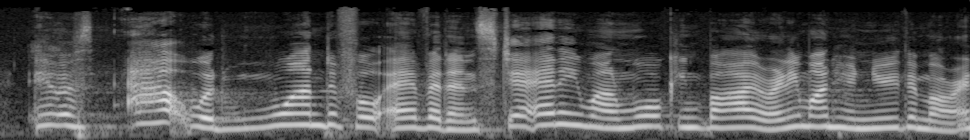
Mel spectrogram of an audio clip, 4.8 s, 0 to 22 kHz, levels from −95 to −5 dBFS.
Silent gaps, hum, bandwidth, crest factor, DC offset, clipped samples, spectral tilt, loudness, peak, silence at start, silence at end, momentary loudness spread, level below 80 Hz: none; none; 18 kHz; 16 dB; under 0.1%; under 0.1%; -3 dB/octave; -25 LUFS; -8 dBFS; 0.15 s; 0 s; 5 LU; -68 dBFS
